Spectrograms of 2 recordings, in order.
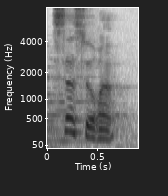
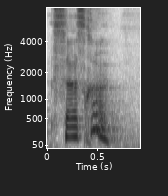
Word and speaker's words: Saint-Seurin: Saint-Seurin, cœur de Bordeaux. Les vieux bordelais ont un certain penchant pour ce site. Ils le prononcent d'ailleurs Saint-Serin. C'est à cela que l'on reconnaît les bordeluches pur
